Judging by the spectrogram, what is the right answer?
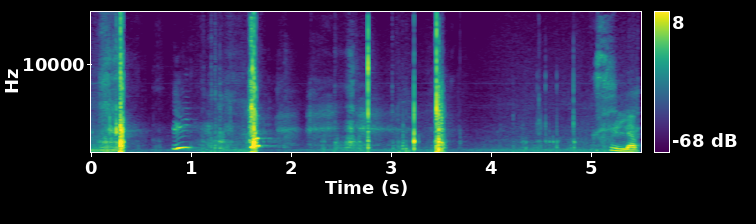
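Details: Hiccups.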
